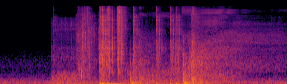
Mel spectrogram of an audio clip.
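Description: Rifle gunfire rattles in quick, loud bursts.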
